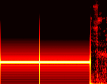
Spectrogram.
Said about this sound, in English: That's a hard beep. That's a hard cut.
